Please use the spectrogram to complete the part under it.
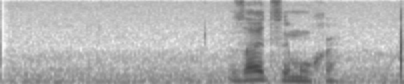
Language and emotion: Russian, neutral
